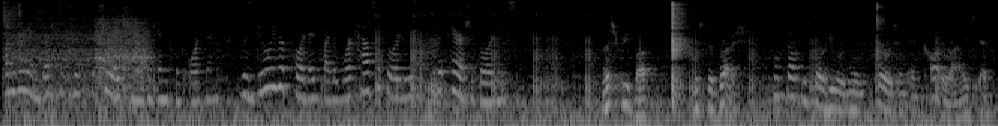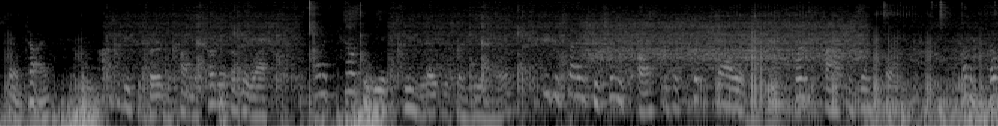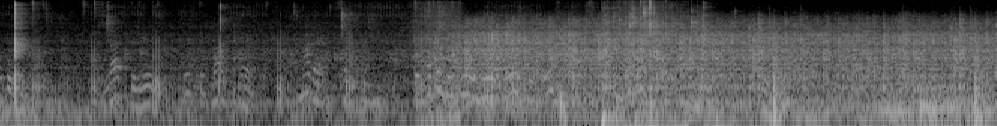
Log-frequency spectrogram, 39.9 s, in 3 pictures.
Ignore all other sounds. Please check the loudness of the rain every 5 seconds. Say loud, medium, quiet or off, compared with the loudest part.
quiet, quiet, quiet, quiet, quiet, quiet, loud, loud.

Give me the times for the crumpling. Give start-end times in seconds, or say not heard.
34.6-36.2.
